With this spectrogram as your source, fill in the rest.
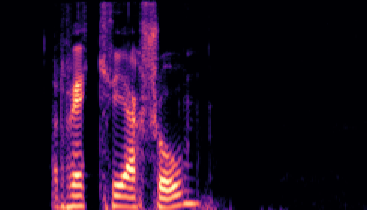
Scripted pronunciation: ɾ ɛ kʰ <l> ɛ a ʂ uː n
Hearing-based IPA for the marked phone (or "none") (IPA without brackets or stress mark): ɾ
